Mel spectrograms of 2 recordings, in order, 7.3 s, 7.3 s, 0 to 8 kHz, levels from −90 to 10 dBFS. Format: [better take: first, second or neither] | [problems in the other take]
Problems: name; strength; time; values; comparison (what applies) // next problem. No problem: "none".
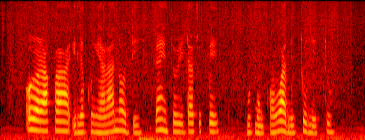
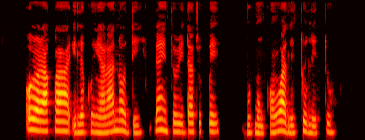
second | background sound (Rain); 17 dB below the speech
